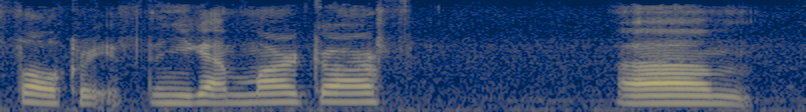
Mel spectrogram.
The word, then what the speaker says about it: Falkreath: By the way, for people who cannot pronounce Falkreath's name right, it's Falkreath.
